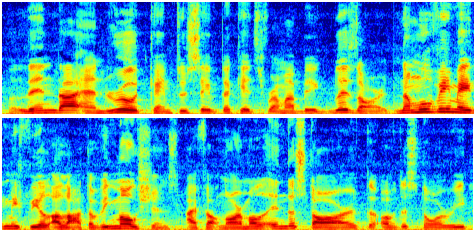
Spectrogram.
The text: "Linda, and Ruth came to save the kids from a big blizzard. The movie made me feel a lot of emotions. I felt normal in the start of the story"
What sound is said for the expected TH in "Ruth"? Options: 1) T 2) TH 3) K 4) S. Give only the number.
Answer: 1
